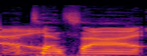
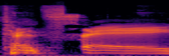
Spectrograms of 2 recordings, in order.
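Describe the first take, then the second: First: The last syllable does not rhyme with Sensei. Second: The last syllable rhymes with Sensei. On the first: The speaker calls it wrong. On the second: The speaker calls it right. "It's Tensei, not"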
